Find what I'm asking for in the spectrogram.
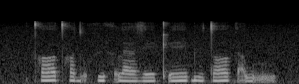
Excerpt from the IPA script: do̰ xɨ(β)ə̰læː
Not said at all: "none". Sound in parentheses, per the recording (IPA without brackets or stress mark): h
